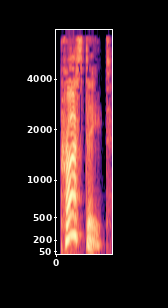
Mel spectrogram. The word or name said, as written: prostate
